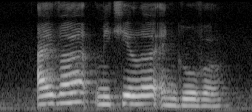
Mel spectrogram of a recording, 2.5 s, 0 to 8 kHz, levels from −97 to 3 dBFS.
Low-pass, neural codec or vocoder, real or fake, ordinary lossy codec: none; none; real; none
